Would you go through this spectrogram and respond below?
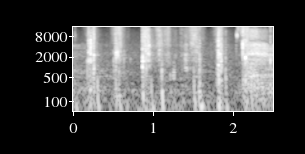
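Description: A deck of tarot cards is shuffled up close in repeated crisp riffling bursts, about five quick flurries of papery slaps, with no voices over them.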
